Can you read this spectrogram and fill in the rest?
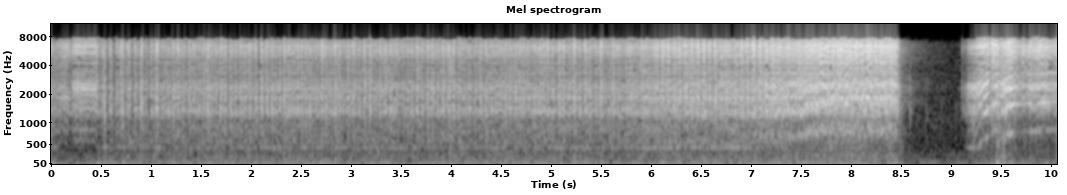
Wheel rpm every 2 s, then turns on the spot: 70, 70, 70, 160, 120.
none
